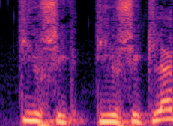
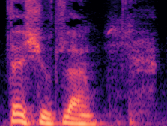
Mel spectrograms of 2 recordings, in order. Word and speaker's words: Teutlán: Bueno qué calle buscan tius clá norte o tius clá sur la pronunciación de todos modos era mala pero la orientación era buena la intención era buena es teutlán esa otra palabra que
